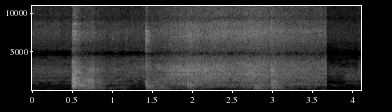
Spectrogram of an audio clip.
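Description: Ground dried chilli and cumin paste sizzling in a hot pan, a loud steady hiss that flares when stirred, in bursts, with a faint high whine behind it.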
